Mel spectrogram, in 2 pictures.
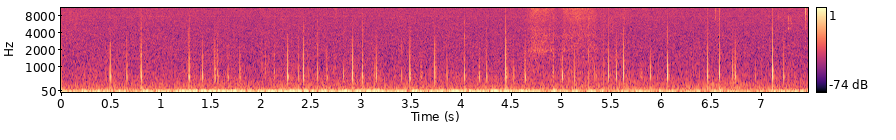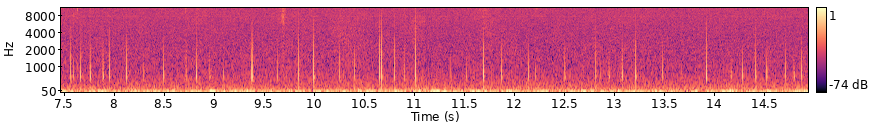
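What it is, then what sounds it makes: Silicone nail art mat tapped with long nails. Long coffin-shaped press-on nails tap quickly on a thin, solid, flat pink silicone nail art mat lying on a table. The sound is a rapid, irregular patter of soft, short clicks over a low background hum.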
